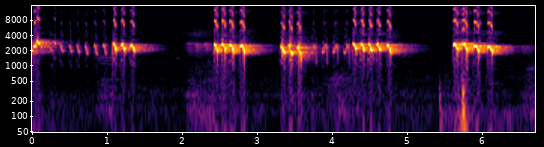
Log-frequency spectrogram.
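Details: Yellow-vented bulbul in top singing form giving a long rolling fighting song meant to provoke other bulbuls to answer: a quick stuttering run of short notes, then bursts of bubbly, chattering chirps separated by short pauses, no other sounds.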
